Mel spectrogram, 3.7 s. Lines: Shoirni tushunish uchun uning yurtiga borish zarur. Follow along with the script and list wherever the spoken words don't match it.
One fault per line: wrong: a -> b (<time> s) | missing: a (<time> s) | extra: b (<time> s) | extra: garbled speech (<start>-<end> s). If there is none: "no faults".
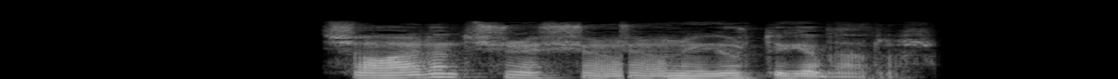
extra: uchun (2.0 s)
missing: borish (2.7 s)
